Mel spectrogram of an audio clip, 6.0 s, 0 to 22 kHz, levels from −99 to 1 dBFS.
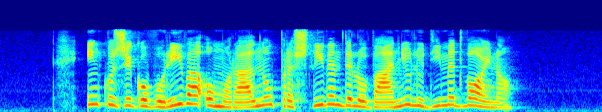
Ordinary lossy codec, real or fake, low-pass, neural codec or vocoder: none; real; 7.2 kHz; none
